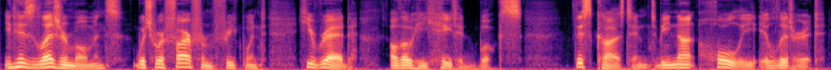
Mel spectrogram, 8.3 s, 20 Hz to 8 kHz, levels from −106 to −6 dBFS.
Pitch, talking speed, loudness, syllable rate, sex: 100 Hz, 165 wpm, -20 LUFS, 5.2 syllables/s, male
